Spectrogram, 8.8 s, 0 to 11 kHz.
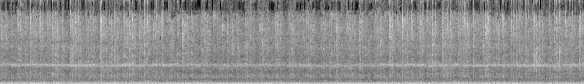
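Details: Dodge Challenger with supercharged LS swap and zoomie headers, after blown head gasket and fuel pressure sensor fixed, firmware V6 220, timing 27° (target 28°): deep steady V8 rumble with brief rev and faint whine, settling evenly; idles smoothly, no misfire.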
